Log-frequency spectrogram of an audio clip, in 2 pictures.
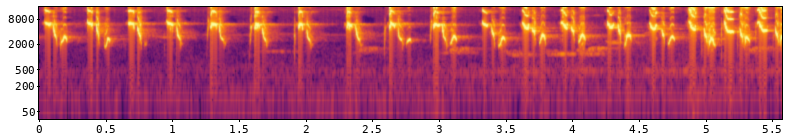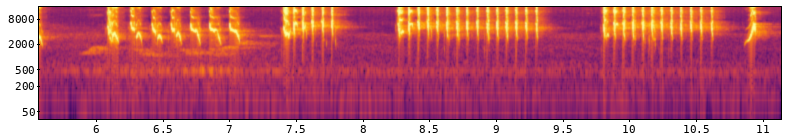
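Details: Long-tailed shrike delivering a mimicry-filled song to set other shrikes singing: quick descending whistled notes in rhythmic runs, then fast even rattling trills with short gaps.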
